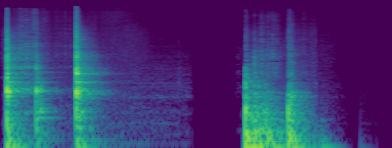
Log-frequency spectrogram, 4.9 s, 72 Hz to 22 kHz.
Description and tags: Piece of wood being taken.
Recorded with Oktava-102 microphone and Behringer UB1202 mixer.
stab, lumber, wood, craft, rustle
